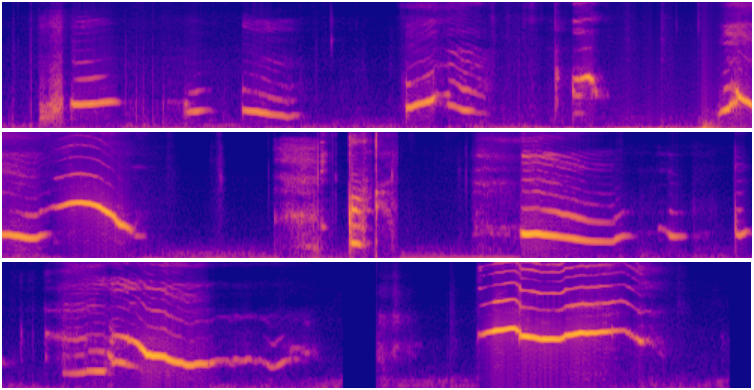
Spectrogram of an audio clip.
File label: cute girl trying to speak; character voices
